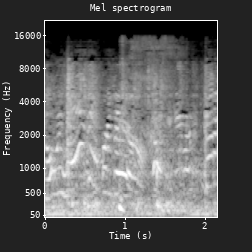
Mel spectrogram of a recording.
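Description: Television dialogue: a woman's raised, excited voice shouting amid commotion, heard through a TV speaker and picked up by a phone.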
